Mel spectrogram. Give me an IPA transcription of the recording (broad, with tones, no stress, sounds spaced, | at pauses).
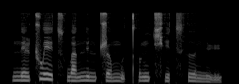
n̪ e˨˦ ɪ̯ ʈ͡ʂ w e˥˨ ɪ̯ t͡sʰ w ä˨˦ n̪ y˨˦ n ʈ͡ʂ ɤ˨˦ m ṵ˨˩ t̪ʰ ʊ˦ ŋ t͡ɕʰ i˨ t͡sʰ ɹ̩˥˨ n̪ y̰˨˩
